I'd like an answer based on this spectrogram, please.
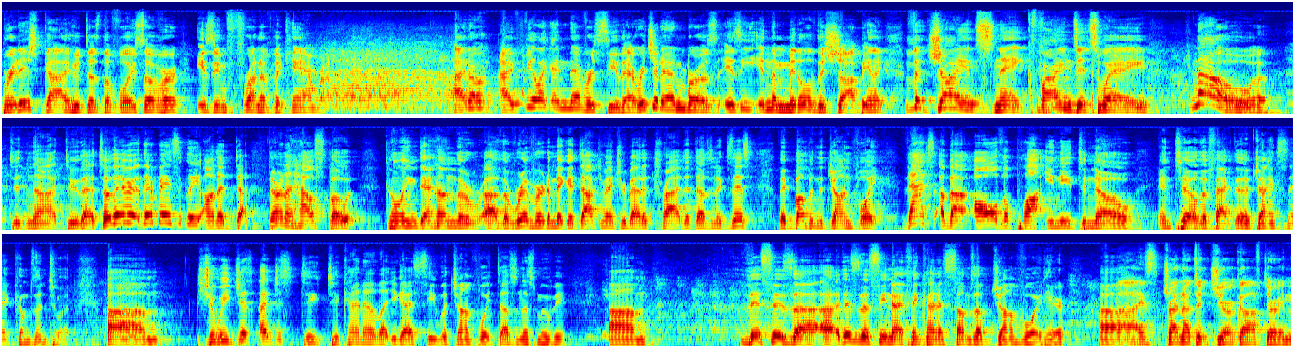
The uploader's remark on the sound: LIVE from The Bell House in Brooklyn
